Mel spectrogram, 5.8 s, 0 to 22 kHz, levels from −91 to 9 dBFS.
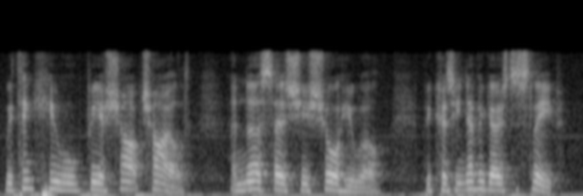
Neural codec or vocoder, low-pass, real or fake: none; 7.2 kHz; real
